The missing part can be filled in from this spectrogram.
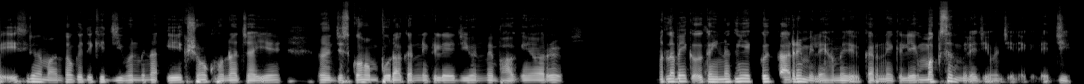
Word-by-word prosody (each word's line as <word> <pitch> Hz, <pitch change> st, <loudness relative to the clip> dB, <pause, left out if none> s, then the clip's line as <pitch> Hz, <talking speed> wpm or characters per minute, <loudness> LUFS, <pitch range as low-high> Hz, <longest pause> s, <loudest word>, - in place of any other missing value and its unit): इसलिए 135 Hz, -1 st, 0 dB
मैं -, -, -1 dB
मानता 100 Hz, +2 st, -2 dB
हूँ 110 Hz, -, -3 dB
कि 115 Hz, -, +2 dB
देखिए 110 Hz, +1 st, -1 dB
जीवन 100 Hz, +1 st, 0 dB
में 105 Hz, 0 st, -3 dB
ना 110 Hz, 0 st, 0 dB, 0.2 s
एक 105 Hz, -, +1 dB
शौक़ 110 Hz, -, +1 dB
होना 100 Hz, +2 st, +2 dB
चाहिए 95 Hz, +2 st, +2 dB, 0.4 s
अ, 105 Hz, -, +4 dB
जिसको 105 Hz, +4 st, -1 dB
हम 105 Hz, 0 st, -2 dB
पूरा 100 Hz, +1 st, +4 dB
करने 100 Hz, +1 st, -2 dB
के 95 Hz, -, -3 dB
लिए 100 Hz, -1 st, +2 dB
जीवन 100 Hz, -1 st, -1 dB
में 100 Hz, -, +1 dB
भागें। 95 Hz, +2 st, -3 dB
और 100 Hz, 0 st, 0 dB, 1.1 s
मतलब 135 Hz, +3 st, +3 dB
एक 140 Hz, 0 st, +2 dB
कहीं 120 Hz, -1 st, +4 dB
न 125 Hz, -, +3 dB
कहीं 135 Hz, +2 st, +3 dB
एक 135 Hz, -, -1 dB
कोई 130 Hz, -, +5 dB
कार्य 115 Hz, +4 st, +4 dB
मिले 95 Hz, -6 st, 0 dB
हमें 95 Hz, 0 st, +1 dB
करने 90 Hz, -, -1 dB
के 90 Hz, -, -6 dB
लिए, 95 Hz, +2 st, +2 dB
एक 100 Hz, -, -2 dB
मक़सद 135 Hz, +5 st, +1 dB
मिले 95 Hz, -5 st, -1 dB
जीवन 85 Hz, -1 st, -5 dB
जीने -, -, -13 dB
के -, -, -25 dB
लिए। -, -, -5 dB
जी। 90 Hz, -4 st, -4 dB
100 Hz, 250 wpm, -21 LUFS, 95-115 Hz, 1.1 s, कोई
